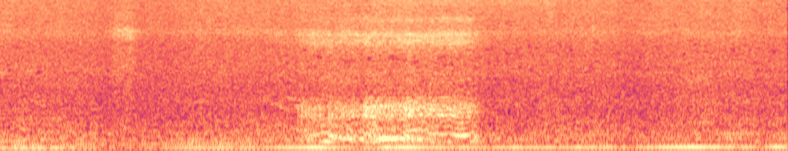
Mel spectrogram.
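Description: A Pekingese snores in low, gravelly rumbles, one long raspy inhale standing out in the middle. Quieter breathing noises come before and after it, with a steady low hum underneath.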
